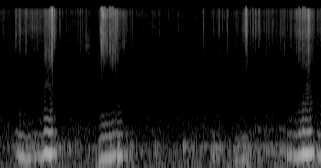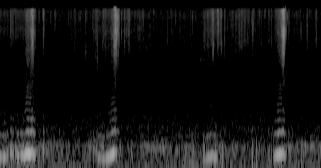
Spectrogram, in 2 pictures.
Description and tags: The bee was on the grass struggling to lift off so it made it easier for close recording.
